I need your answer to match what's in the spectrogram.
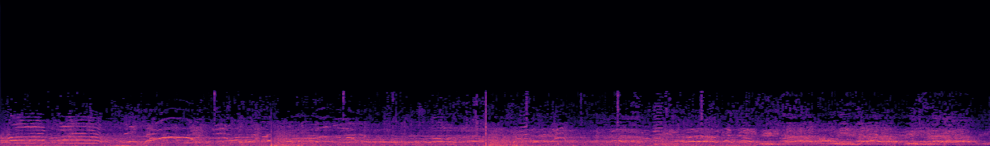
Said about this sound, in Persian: این تصاویر نشان می‌دهد معترضان شعارهای علیه آیت الله علی خامنه ای سر می‌دهند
